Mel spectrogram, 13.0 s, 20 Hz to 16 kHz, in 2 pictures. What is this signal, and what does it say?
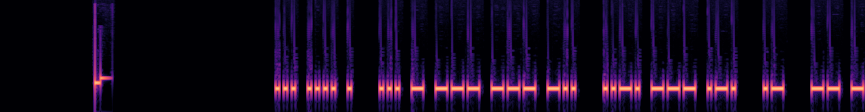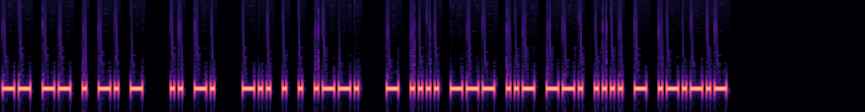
Morse code, heard as a keyed tone, about 37 wpm, 700 Hz. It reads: SHE STOOD FOR A MOMENT IN DEEP THOUGHT.
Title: Sentences from Top 1000 Words - Review Part 3 - 40wpm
